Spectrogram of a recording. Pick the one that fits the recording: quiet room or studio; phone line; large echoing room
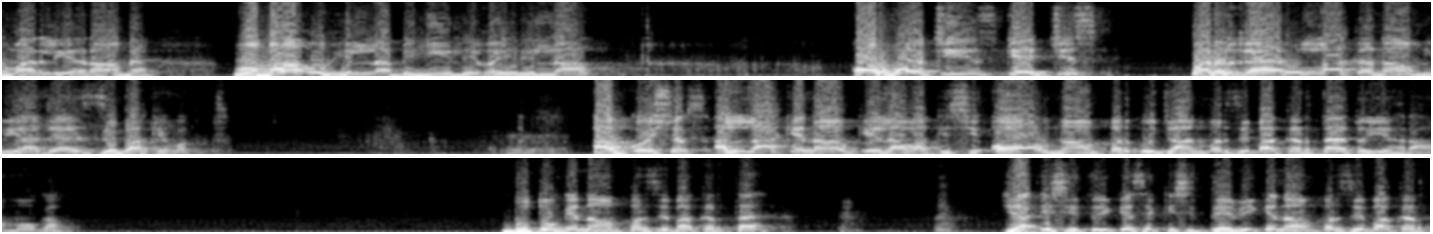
large echoing room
